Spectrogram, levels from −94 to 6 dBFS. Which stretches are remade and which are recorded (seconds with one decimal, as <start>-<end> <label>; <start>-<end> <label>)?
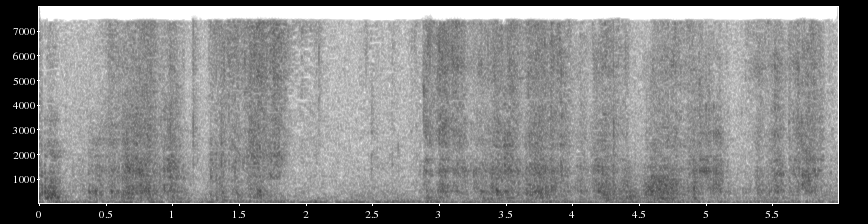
0.0-6.0 recorded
